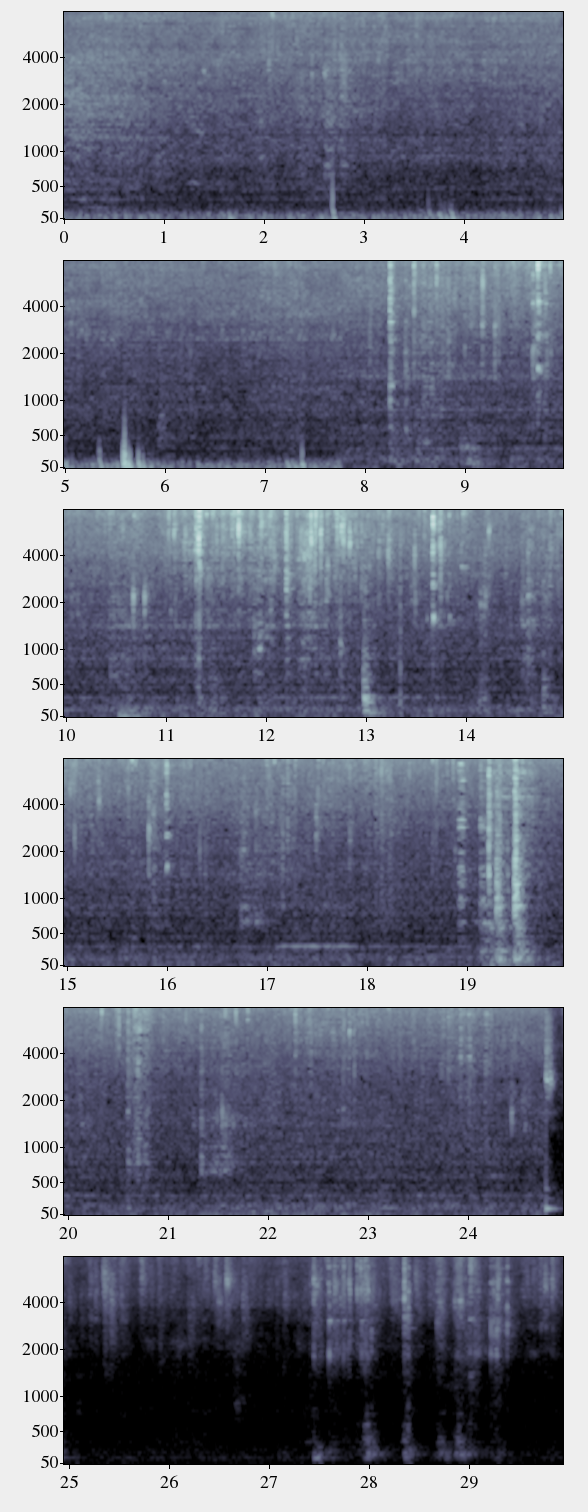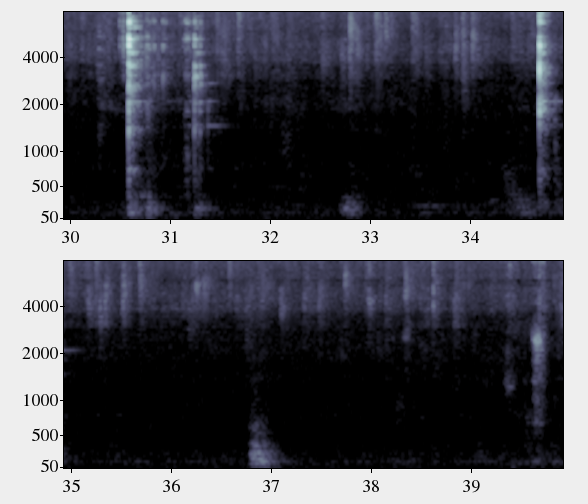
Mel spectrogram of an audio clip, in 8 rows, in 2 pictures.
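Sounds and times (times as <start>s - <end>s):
food deep-frying in oil: 0.0s - 39.9s
tongs clanking: 8.2s - 19.8s
metal tongs clicking on pan: 9.6s - 10.0s, 11.2s - 14.9s.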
